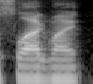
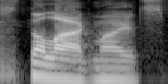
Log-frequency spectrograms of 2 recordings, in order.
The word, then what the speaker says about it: stalagmite: Nope, might is the correct one. We figured No, that out. might is the correct one because the best way to remember it: T's hang down, M's spike up.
